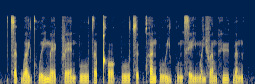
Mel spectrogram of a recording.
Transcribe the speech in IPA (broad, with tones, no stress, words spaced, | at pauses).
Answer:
t͡sɐ˧k̚ wɐ˨jkʷʰe˨˥j mɛː˨k̚fɛː˨n puː˧ t̪ɐ˧p̚kʰɔː˨k̚puː˧t͡sɵ˨˥t̚ pʰɐ˥npuː˨˥j kʷɐ˨ŋse˨˧j mɐ˨˩jfɐ˧mhyː˥k̚ɐ˧n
